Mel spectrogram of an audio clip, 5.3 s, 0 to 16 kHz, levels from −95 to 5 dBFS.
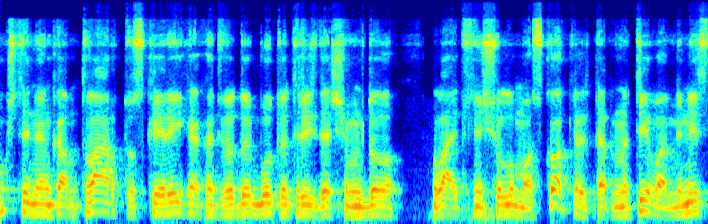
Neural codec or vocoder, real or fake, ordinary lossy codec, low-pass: none; real; Opus, 24 kbps; 14.4 kHz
